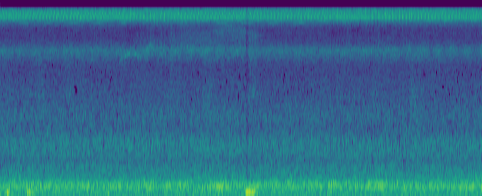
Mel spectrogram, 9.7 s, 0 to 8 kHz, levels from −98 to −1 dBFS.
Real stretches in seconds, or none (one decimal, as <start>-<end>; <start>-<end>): 0.0-2.5; 3.8-6.5; 8.2-9.7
